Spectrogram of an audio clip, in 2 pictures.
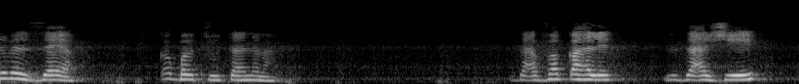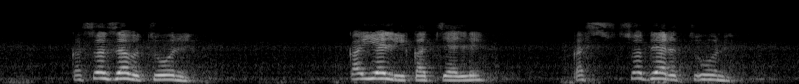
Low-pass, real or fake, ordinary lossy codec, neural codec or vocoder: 7.2 kHz; real; MP3, 32 kbps; none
